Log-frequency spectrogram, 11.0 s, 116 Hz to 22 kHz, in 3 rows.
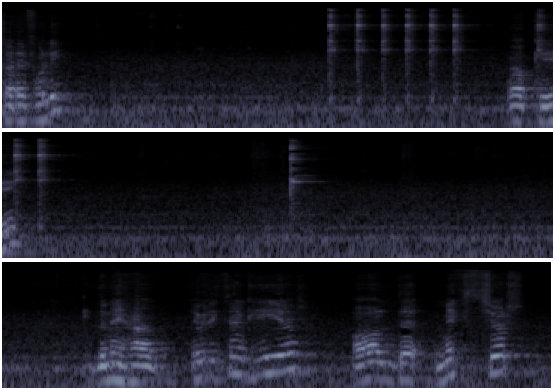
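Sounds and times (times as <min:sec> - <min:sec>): glass clinking against glass: 0:02.2 - 0:04.2, 0:05.6 - 0:05.9.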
